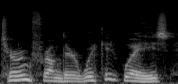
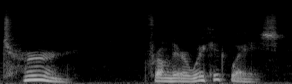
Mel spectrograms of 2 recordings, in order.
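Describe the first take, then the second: First: The word turn gets no special emphasis. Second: The word turn is given strong emphasis.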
